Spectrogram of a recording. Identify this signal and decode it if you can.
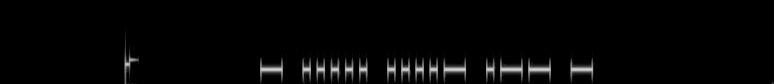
Morse code, heard as a keyed tone, about 17 wpm, 700 Hz. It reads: T54WT
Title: Five Challenging Letter-Number Combinations 17wpm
